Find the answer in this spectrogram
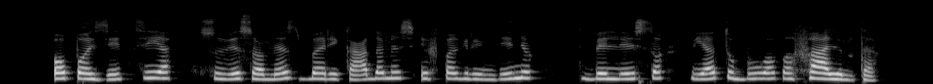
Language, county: Lithuanian, Vilnius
